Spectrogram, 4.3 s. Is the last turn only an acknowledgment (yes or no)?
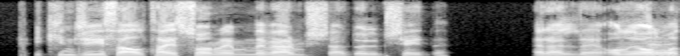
no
